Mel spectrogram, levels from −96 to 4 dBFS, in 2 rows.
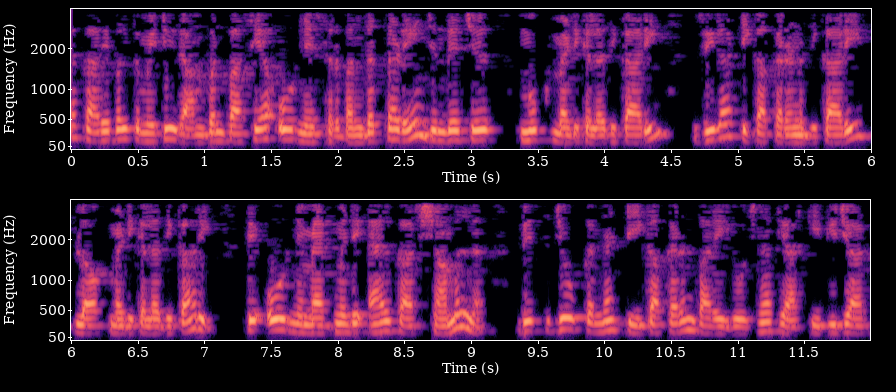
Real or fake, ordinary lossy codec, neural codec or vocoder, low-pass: real; none; none; 3.6 kHz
